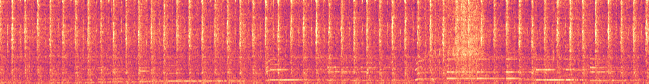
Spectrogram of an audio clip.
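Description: Background music with a sung melody, over a fast, even ticking.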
